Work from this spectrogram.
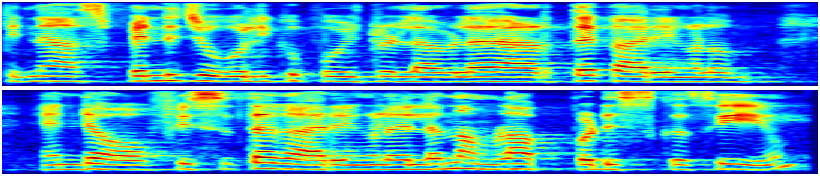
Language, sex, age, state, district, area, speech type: Malayalam, female, 30-45, Kerala, Kasaragod, rural, spontaneous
